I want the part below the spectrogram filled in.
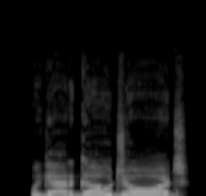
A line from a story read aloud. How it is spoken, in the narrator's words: I yelled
